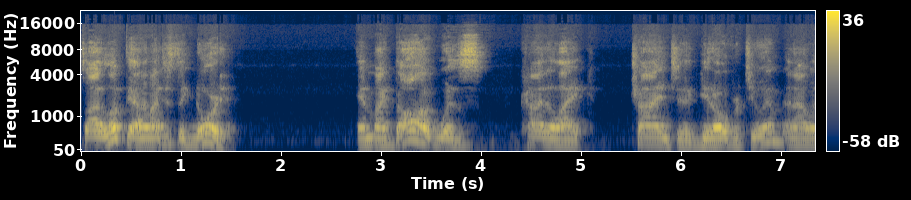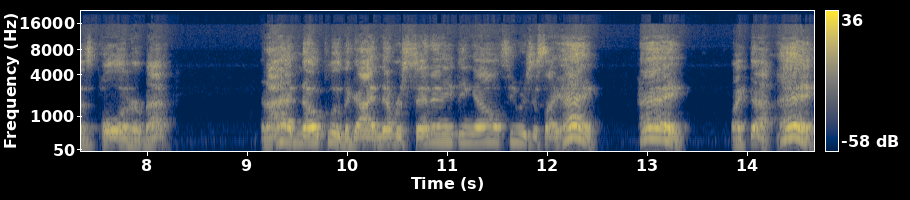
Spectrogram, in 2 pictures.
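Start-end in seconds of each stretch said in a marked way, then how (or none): 12.1-13.4 high, raised yell. Retelling a man yelling at the speaker in their own yard, retelling a yell. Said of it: "he's just yelling at me".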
